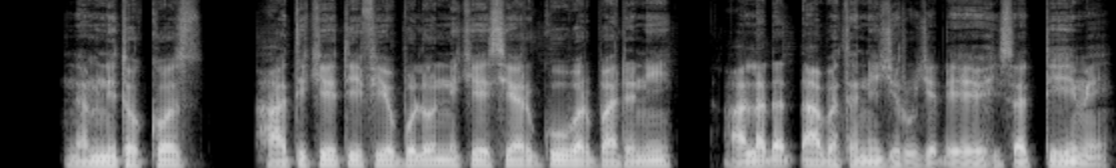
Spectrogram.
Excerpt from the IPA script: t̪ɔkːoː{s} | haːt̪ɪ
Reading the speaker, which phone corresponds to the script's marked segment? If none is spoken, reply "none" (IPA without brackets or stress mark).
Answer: s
